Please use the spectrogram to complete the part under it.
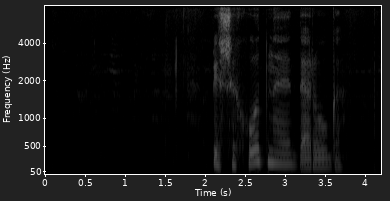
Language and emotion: Russian, neutral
